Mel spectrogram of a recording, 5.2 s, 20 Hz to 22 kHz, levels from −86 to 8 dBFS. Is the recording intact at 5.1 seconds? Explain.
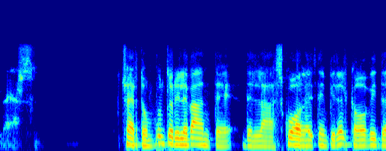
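Yes, the audio is intact at 5.1 seconds, with no fault at that moment.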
